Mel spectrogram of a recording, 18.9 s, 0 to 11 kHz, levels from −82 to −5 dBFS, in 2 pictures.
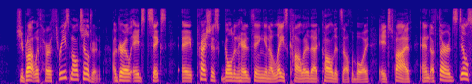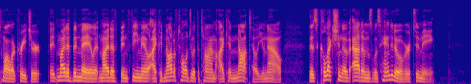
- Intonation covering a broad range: No, average, 4.2 semitones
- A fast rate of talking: Yes, fast, 210 wpm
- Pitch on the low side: Yes, low, 130 Hz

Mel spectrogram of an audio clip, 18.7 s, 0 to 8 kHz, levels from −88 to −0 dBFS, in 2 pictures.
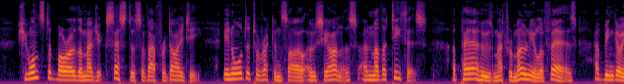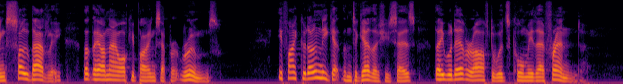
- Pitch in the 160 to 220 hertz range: No, medium, 150 Hz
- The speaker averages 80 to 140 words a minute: No, average, 170 wpm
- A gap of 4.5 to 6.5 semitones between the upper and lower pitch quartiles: Yes, average, 4.9 semitones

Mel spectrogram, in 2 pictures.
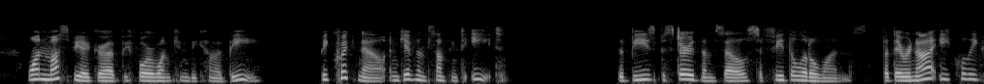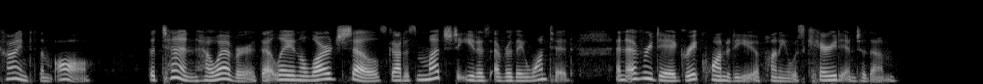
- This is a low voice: No, high, 190 Hz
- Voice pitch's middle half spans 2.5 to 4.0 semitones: No, average, 5.2 semitones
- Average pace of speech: No, fast, 210 wpm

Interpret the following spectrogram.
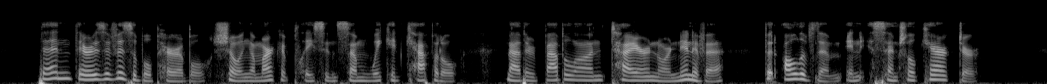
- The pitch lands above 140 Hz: Yes, medium, 185 Hz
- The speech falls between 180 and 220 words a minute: No, average, 145 wpm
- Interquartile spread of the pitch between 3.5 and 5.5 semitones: Yes, average, 4.9 semitones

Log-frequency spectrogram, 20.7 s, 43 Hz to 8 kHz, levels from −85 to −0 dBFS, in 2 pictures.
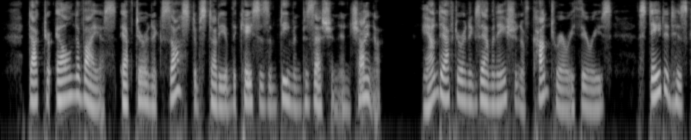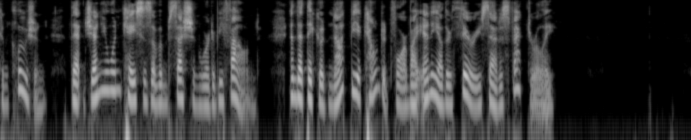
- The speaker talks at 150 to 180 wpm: No, average, 140 wpm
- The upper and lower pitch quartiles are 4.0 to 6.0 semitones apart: Yes, average, 4.5 semitones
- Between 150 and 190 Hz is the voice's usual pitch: Yes, medium, 185 Hz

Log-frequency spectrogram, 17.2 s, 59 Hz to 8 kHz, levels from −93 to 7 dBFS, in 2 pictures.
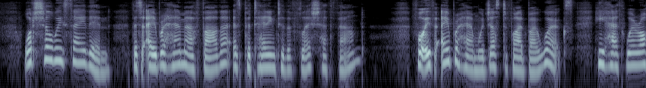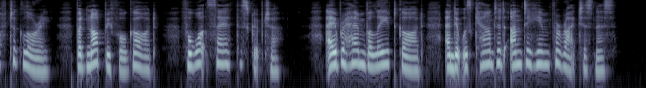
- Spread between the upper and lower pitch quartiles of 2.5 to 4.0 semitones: No, average, 4.6 semitones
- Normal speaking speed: Yes, average, 165 wpm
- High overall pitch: Yes, high, 200 Hz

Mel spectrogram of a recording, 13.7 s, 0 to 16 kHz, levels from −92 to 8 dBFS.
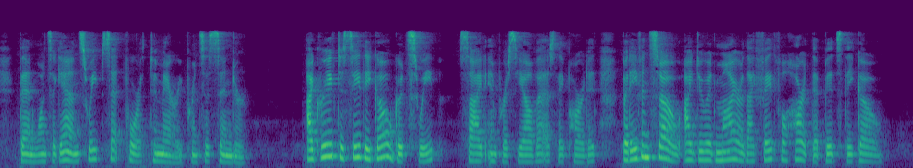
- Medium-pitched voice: Yes, medium, 165 Hz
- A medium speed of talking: Yes, average, 160 wpm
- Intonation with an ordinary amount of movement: Yes, average, 4.4 semitones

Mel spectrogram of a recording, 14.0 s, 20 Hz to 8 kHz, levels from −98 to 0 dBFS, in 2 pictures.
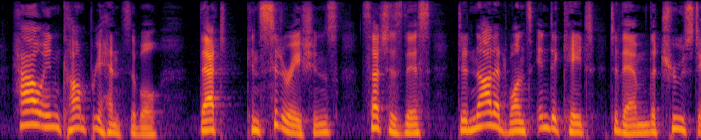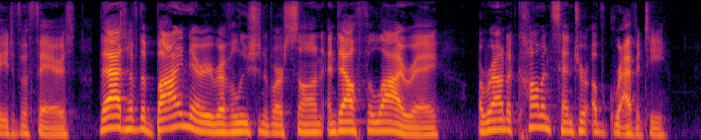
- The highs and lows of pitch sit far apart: Yes, wide, 5.8 semitones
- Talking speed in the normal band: Yes, average, 150 wpm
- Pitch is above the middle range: No, medium, 140 Hz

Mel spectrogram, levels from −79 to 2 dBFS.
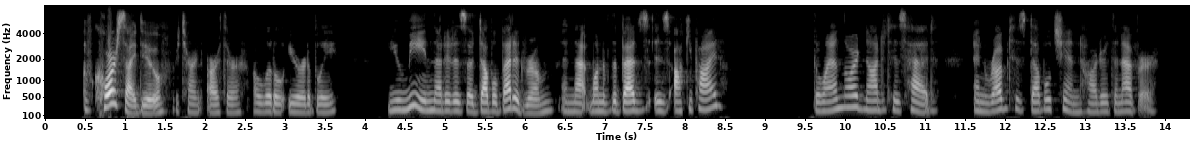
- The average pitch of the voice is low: No, high, 190 Hz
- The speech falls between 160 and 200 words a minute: Yes, average, 170 wpm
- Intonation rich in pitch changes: No, average, 3.0 semitones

